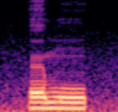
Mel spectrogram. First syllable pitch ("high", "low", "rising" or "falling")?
high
